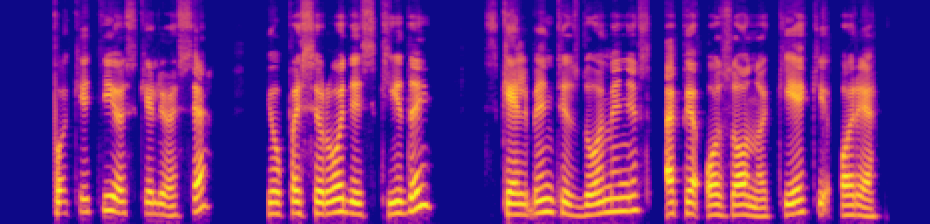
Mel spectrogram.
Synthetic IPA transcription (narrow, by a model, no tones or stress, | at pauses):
ʋoːkʲiɛt̪ʲɪjoːskʲɛlʲuɔsʲɛ | jɛʊpɐsʲɪɾoːd̪ʲeːsʲkʲiːd̪ɐɪ | sʲkʲɛlʲbʲɛnʲt̪ʲɪsd̪uɔmʲɛnʲɪsɑːpʲiɛʔozɔnoːkʲiɛkʲḭʔoːɾʲɛ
